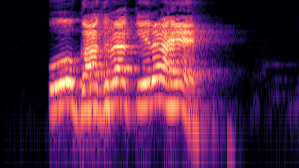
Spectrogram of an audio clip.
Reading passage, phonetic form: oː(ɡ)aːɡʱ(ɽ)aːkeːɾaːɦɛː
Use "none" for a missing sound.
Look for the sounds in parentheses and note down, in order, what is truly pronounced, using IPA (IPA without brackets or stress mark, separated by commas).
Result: ɡ, ɾ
